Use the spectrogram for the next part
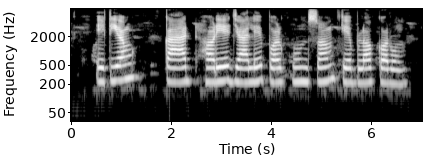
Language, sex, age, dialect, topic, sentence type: Magahi, female, 18-24, Northeastern/Surjapuri, banking, question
